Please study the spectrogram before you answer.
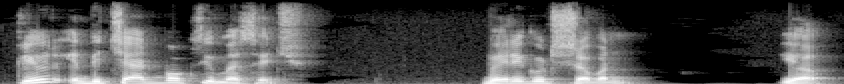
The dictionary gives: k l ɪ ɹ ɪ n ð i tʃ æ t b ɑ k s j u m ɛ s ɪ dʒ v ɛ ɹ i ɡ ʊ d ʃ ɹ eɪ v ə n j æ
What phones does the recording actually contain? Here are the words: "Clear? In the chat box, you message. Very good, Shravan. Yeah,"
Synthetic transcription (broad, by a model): k l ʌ ɹ ɪ n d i tʃ æ t b ɑ k s j u m ɛ s ɪ dʒ v ɛ ɹ i ɡ ʊ d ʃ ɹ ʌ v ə n j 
